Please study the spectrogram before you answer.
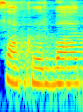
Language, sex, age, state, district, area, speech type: Goan Konkani, female, 18-30, Goa, Murmgao, urban, spontaneous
